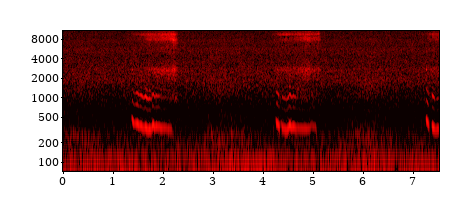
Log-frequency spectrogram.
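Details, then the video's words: Drowsy house cat Tiz, a male, keeps up a soft low purr as his nose makes high squeaking whistles that dip and fall in pitch. Three of them come roughly three seconds apart in a quiet room. "My cat makes funny noises when purring"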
